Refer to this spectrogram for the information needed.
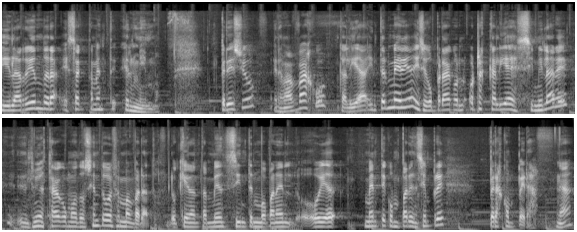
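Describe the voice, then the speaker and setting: With a Chilean accent, a man speaks at a high pitch and fairly quick pace with lively intonation. His loudness stays very even, with music in the background. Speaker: real estate investment speaker. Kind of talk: talk to live audience.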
